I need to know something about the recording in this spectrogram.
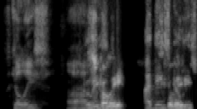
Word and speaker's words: Scalise: be, because they're not going to vote for Scalia, even though I think Scalia, is that how you pronounce his name? Scalise.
